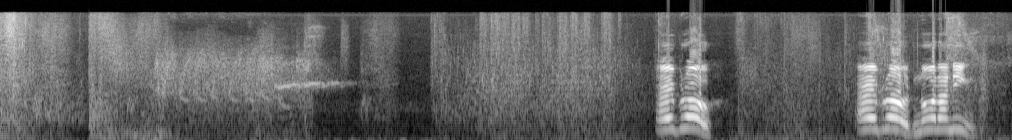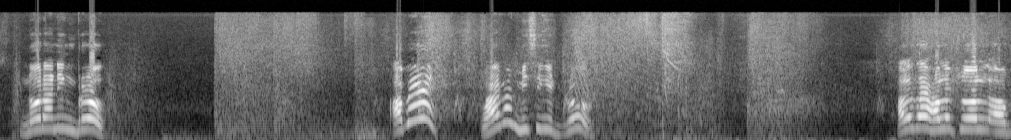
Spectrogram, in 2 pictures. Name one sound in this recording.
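Magic attacks whoosh and crackle in bursts.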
